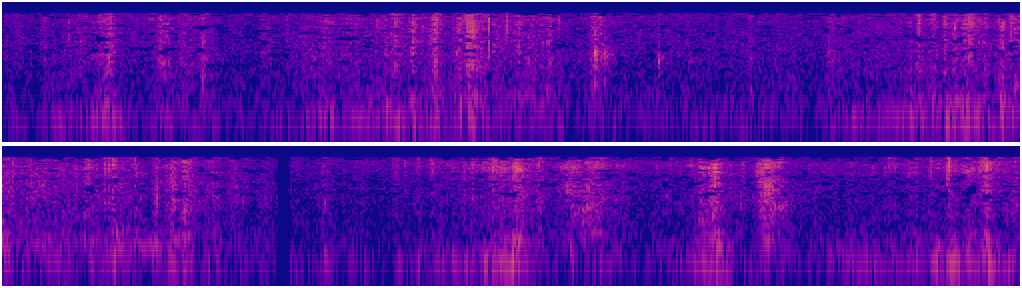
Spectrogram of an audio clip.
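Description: A metal blade shaves curls off the top of a solid, palm-sized, opaque pink soap bar with a red rim, held in the hand. Soft, crisp scraping and patter rise and fall in a series of uneven strokes, with bright edges and a little low rumble underneath.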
